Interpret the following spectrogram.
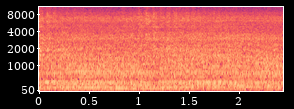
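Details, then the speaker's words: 2001 Ford E250 with 4.2 engine, runs bad with misfire code: petrol engine runs unevenly with an irregular stumble, a clear misfire; vacuum steady, mechanical side judged good. "Now, when it runs, it runs like a clear misfire."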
